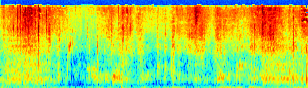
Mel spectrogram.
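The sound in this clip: Crunchy chewing of food in the mouth, with many rapid crackling crunches running steadily through the whole clip and no talking.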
